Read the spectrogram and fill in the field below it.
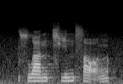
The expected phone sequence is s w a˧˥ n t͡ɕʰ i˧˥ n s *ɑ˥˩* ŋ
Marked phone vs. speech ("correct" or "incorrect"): incorrect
